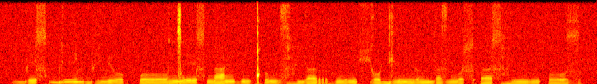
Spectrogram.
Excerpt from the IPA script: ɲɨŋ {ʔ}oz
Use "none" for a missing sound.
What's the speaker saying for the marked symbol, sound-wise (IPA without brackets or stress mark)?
ʔ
